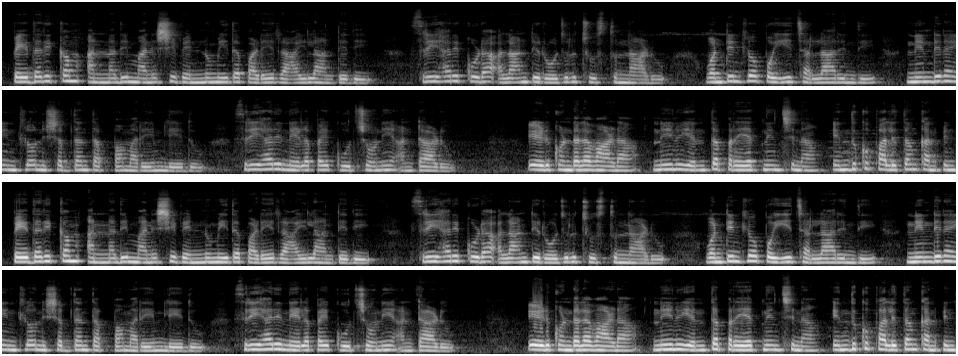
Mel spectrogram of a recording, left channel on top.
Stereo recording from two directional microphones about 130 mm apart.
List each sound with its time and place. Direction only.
0.1 s a woman's voice: 25° right (ahead or behind)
